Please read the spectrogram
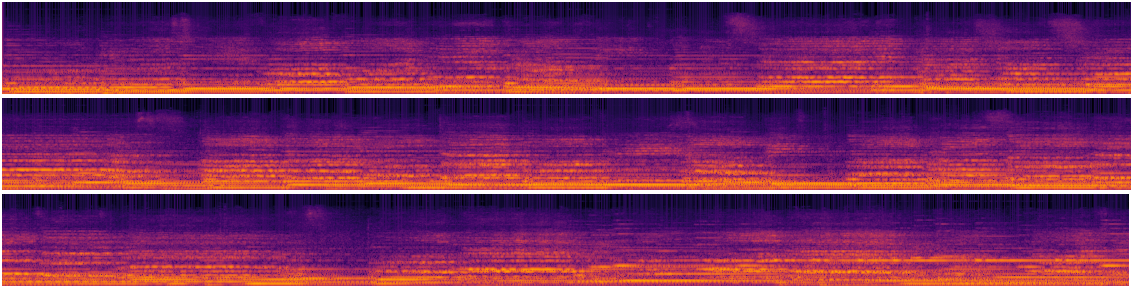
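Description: A mixed choir of teenage boys and girls singing together, in long sustained chords.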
